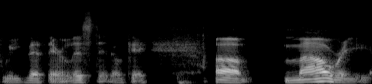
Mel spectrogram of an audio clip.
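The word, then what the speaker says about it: Māori: Maori, I used to say Maori, that's mispronouncing the native or indigenous name of this culture.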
